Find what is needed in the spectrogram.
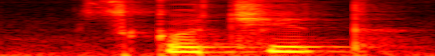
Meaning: to jump
- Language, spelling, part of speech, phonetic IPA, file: Czech, skočit, verb, [ˈskot͡ʃɪt], Cs-skočit.ogg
